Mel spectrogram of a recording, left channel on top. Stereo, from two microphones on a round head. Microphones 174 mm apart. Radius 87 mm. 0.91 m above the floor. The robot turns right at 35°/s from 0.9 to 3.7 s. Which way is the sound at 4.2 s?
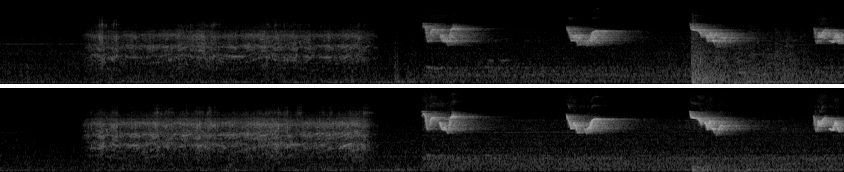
90° right.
